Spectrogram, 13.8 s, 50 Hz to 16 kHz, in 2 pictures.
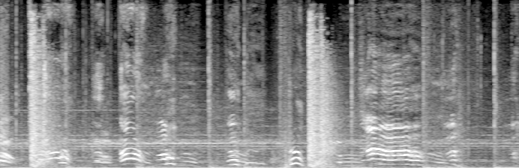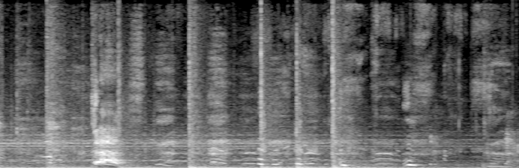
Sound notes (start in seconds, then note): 0.1 Nathan grunting; 0.4 gunshot firing; 0.9 Emma grunting; 0.9 gunshot firing; 5.6 intense music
